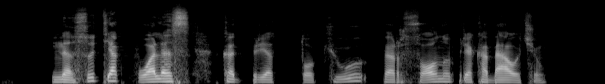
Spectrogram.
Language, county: Lithuanian, Vilnius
